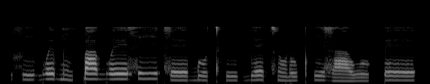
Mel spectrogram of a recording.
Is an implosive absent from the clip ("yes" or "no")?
no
